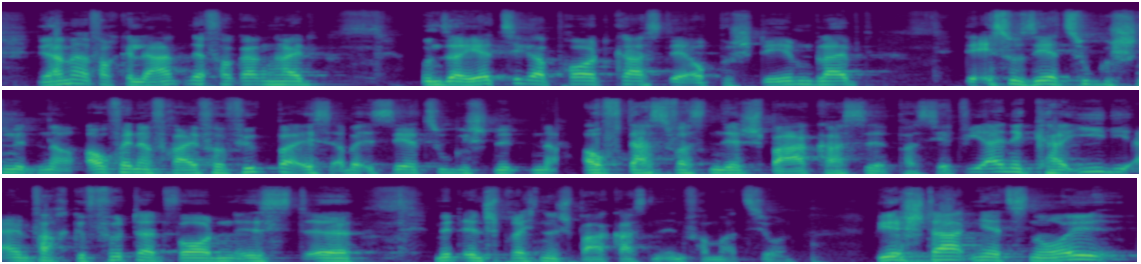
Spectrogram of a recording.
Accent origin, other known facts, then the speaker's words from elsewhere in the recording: Rhineland, Germany; ich bin Rheinländer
